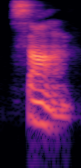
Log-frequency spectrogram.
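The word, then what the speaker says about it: さん: 23 is significant because in Japanese language, the number 2 is called ni, or pronounced ni, and the number 3 is pronounced san.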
